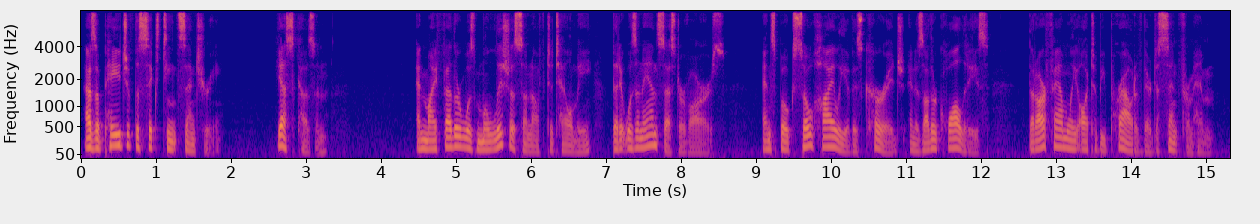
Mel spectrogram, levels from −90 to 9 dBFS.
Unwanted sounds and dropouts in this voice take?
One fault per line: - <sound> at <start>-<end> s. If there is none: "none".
none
